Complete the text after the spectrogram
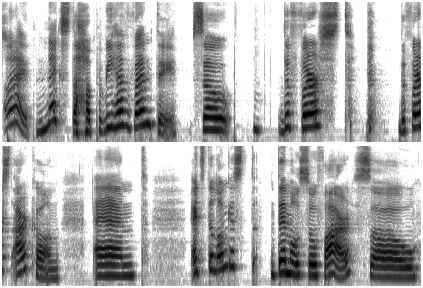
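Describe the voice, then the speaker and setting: A woman hosting a gaming reaction video, commenting casually in an expressive, halting, giggly way. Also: mid-range voice. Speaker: reaction video host, gamer.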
